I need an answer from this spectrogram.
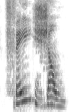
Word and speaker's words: feijão: Então, por exemplo, aí, feijão. Jão é a sílaba mais forte, então ela é a sílaba tônica e ela está no final, ela é a última.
